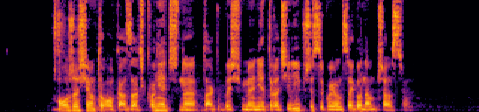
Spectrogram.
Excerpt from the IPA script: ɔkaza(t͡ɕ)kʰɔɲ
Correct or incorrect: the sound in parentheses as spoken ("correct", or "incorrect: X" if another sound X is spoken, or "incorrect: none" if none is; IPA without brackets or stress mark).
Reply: correct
